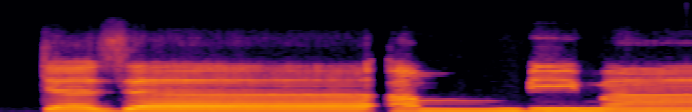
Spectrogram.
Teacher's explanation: Fatah tanwin bertemu dengan ba iqlab E menjadi mim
